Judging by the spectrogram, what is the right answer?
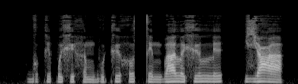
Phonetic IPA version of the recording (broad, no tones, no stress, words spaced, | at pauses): ɡʊkɪpʊxʲə həmbu kʲohʊtːe mba ləxʲʊlːɪ | ʑɪʕa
